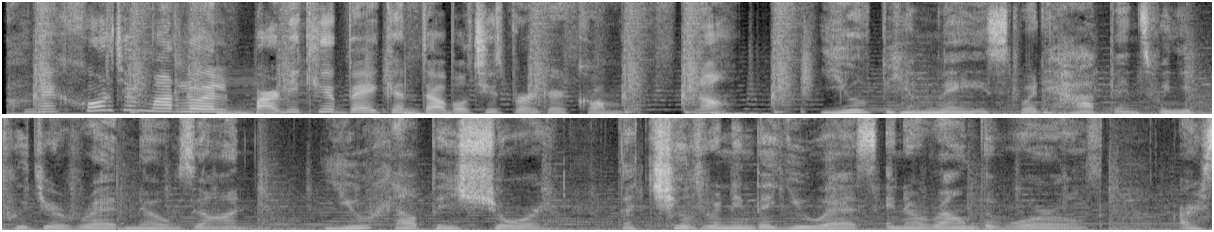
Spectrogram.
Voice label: COMMERCIALS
